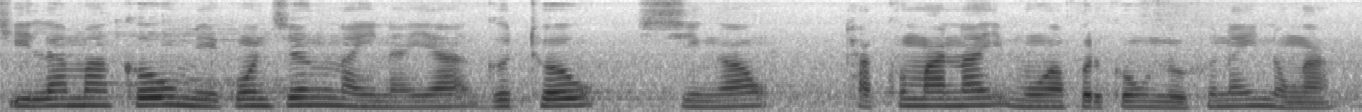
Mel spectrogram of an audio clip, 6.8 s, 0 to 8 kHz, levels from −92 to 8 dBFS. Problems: none marked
